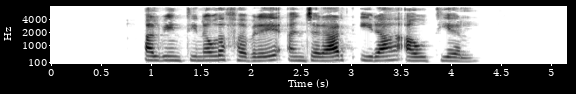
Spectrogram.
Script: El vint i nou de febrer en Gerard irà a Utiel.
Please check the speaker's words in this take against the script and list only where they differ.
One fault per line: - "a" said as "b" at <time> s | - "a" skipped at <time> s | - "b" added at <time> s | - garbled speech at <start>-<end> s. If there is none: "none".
none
